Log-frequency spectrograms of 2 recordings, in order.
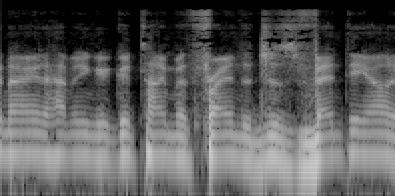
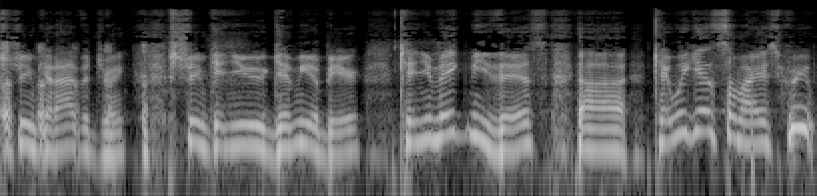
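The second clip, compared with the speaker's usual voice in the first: higher-pitched mock husband making requests; imitating husband; 7 semitones higher than usual. Streamer mimicking her husband's requests, mock pleading. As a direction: play a needy husband, pitched up. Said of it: "'Cause my husband's like".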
